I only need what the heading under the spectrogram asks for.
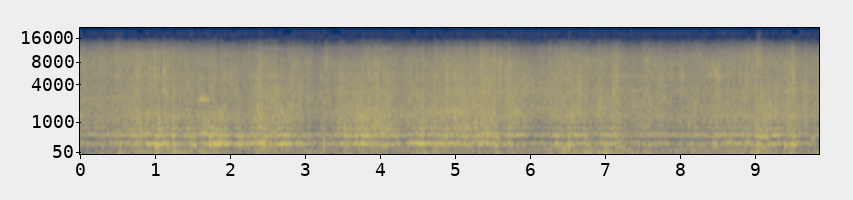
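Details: Honey bees at a Michigan beekeeper's hives during hive splitting to prevent swarming. A dense, steady low buzzing drone holds throughout, swelling slightly around two seconds, with faint handling clicks.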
